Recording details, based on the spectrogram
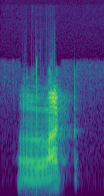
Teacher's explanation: He nasalized the Akara part of the Lat. So Lat is broken down as La, and T.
